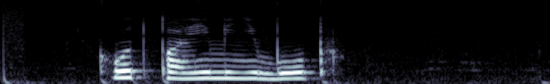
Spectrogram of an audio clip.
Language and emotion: Russian, neutral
